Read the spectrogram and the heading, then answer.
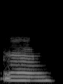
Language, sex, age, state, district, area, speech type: Manipuri, female, 60+, Manipur, Kangpokpi, urban, conversation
